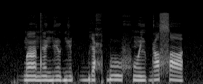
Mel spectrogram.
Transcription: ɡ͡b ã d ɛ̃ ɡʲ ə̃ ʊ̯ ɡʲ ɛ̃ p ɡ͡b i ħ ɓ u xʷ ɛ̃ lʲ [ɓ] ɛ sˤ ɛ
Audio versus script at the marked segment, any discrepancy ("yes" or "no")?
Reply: yes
